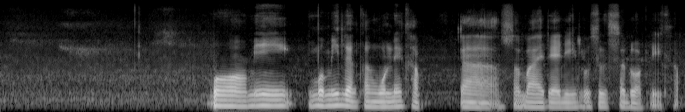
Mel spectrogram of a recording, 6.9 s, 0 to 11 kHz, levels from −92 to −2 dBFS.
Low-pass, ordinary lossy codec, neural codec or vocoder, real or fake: 9.9 kHz; none; codec, 24 kHz, 3.1 kbps, DualCodec; fake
